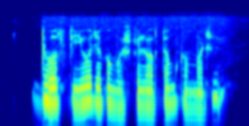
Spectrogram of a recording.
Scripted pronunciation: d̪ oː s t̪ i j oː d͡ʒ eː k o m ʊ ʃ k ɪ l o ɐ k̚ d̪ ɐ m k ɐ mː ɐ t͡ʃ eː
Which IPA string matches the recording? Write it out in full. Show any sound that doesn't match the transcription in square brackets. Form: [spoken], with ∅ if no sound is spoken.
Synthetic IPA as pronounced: d̪ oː s t̪ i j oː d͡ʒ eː k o m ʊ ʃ k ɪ l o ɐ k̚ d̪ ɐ m k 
